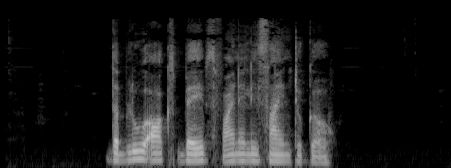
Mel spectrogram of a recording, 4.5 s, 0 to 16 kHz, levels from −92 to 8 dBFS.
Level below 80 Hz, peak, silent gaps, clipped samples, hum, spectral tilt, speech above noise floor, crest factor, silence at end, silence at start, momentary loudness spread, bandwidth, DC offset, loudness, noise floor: -54 dBFS; -8 dBFS; none; under 0.1%; 50 Hz at -55 dBFS; -6 dB/octave; 58 dB; 20 dB; 1.2 s; 1.1 s; 11 LU; 11.5 kHz; under 0.1%; -27 LUFS; -84 dBFS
